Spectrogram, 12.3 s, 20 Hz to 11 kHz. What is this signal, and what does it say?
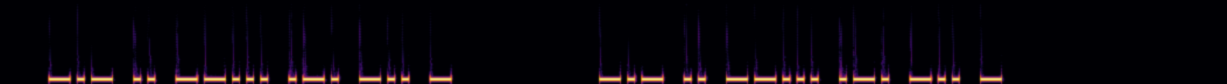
Morse code, heard as a keyed tone, about 17 wpm, 700 Hz. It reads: KI7RDT KI7RDT
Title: USA Call Signs - 6 Characters - Repeated 2x - 17wpm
